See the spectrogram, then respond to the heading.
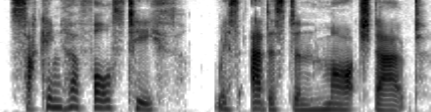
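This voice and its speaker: A woman narrating a children's audiobook in a measured, even way. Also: low-pitched, dry recording, clean studio sound. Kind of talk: storybook narration.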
